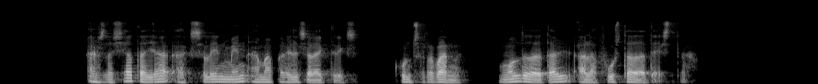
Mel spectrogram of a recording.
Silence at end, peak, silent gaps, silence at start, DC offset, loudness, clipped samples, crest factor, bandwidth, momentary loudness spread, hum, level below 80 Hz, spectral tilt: 1.25 s; -4 dBFS; 3.65-3.94 s, 4.73-4.98 s; 0.9 s; under 0.1%; -23 LUFS; under 0.1%; 20 dB; 8 kHz; 12 LU; none; -56 dBFS; -6.5 dB/octave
